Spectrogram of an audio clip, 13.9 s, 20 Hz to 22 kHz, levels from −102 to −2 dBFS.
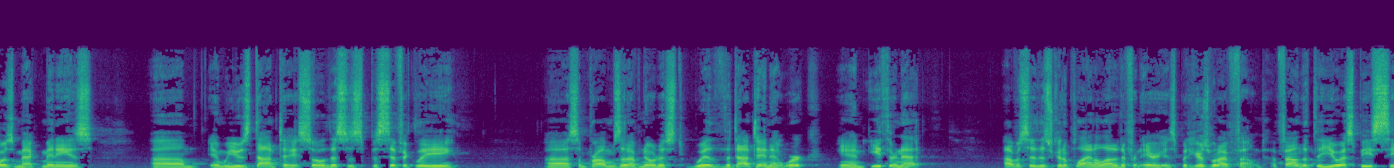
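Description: A noise suppressor built for speech was left on throughout, so the noise suppressor is applied to music or sounds. It treats steady, sustained material as noise, and the level swings by roughly 10 dB, giving a pumping, fluttering quality as held parts sink.

At 0.91–1.52 s, 4.55–5.47 s, 8.05–8.40 s and 9.22–10.04 s, the sound is cut by the noise suppressor much harder than elsewhere. Each time it drops by about 21 to 22 dB, so the sound briefly sinks and fades before recovering.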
